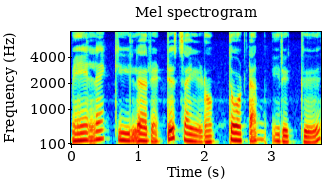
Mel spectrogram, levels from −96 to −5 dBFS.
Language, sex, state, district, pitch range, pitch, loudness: Tamil, female, Tamil Nadu, Nilgiris, 145-190 Hz, 175 Hz, -16 LUFS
